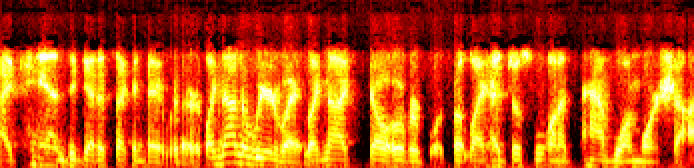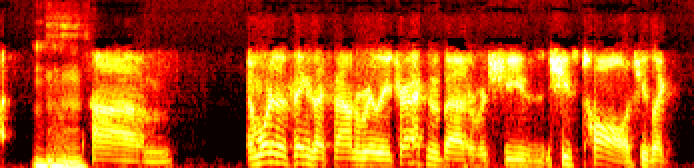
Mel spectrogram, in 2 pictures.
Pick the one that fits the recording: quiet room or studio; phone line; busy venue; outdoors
phone line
